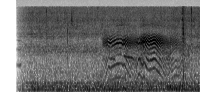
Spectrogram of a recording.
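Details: One-day-old newborn kit fox kits give thin, wavering squeaks and whines over a steady mechanical hum.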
